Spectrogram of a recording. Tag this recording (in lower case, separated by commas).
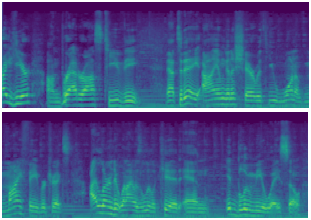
speech, music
